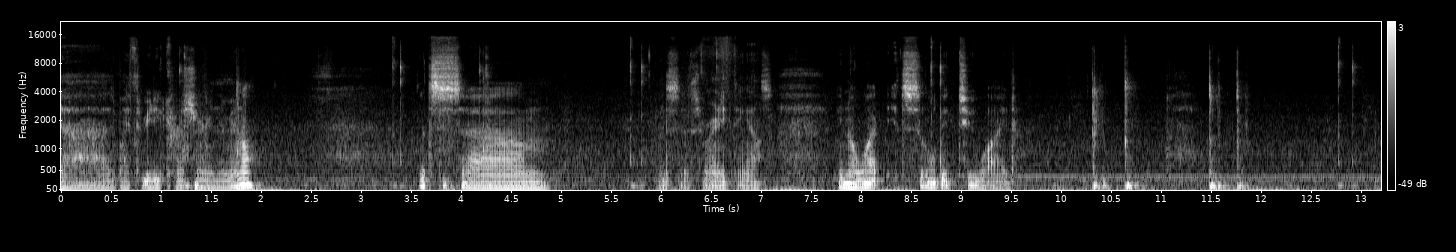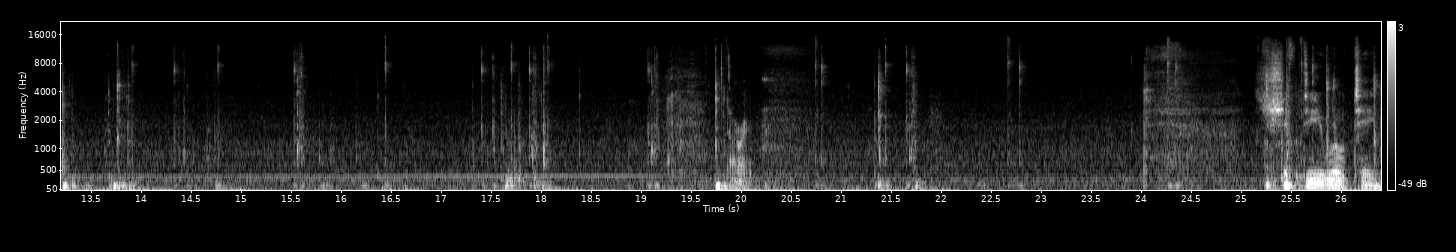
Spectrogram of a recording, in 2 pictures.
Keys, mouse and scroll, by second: 1.8 KP_7, 3.3 click, 3.9 shift+middle click, 10.0-10.4 scroll up 3, 10.4 Tab, 10.7 a, 11.5 s, 13.3 Tab, 13.4 scroll down 4, 13.8 alt+a, 13.9 middle click, 14.5 scroll down 1, 14.8 middle click, 15.8-16.9 scroll up 6, 16.5 middle click, 17.7 shift+middle click, 18.1 middle click, 19.8 KP_7, 20.7 click, 21.1-21.5 scroll down 3, 21.5 shift+middle click, 22.6 click, 25.5 shift+d, 25.8 r.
